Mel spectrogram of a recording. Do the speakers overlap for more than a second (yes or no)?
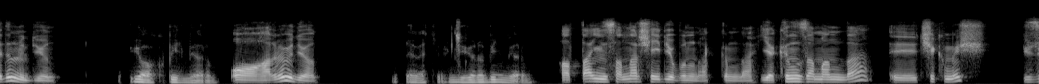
no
